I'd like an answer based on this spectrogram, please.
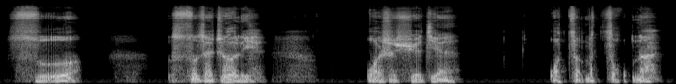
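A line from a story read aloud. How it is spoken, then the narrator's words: Low voice, laughing. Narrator (Chinese): 他笑了，低声的说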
